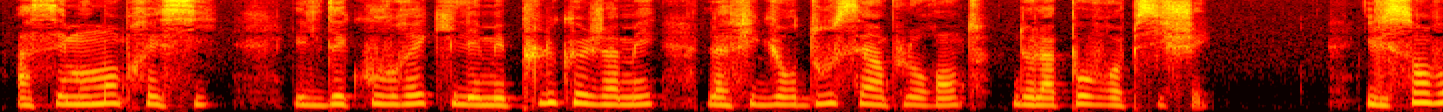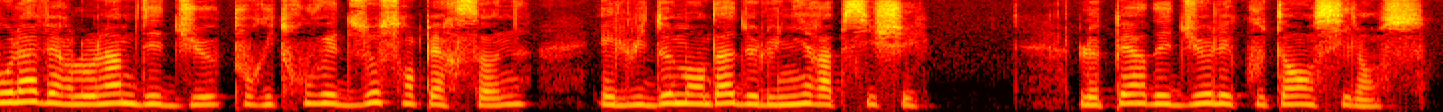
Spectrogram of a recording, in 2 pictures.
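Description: A woman reads a storybook tale in a measured, expressive way. Her voice is mellow and dark, with a husky grain. It suits a calm bedtime telling. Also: mid-range voice. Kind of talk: storybook narration.

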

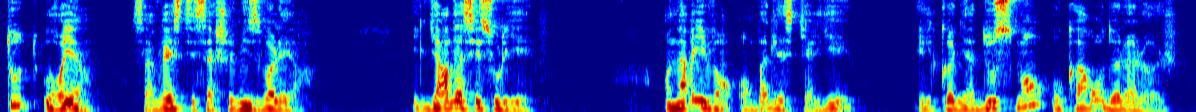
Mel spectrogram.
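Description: A male narrator reads a novel aloud with a wry, measured delivery. His voice is husky and of middling pitch. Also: animated, mellow. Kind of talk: audiobook reading.

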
